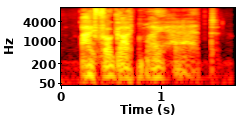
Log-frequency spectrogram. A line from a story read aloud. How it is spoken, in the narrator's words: whispered the bartender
